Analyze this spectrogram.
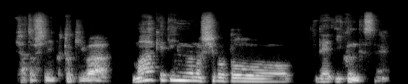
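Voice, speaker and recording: A man's voice moves through very wide pitch swings, with music in the background. The sound is dry and close with no echo. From Japan (Yokohama) and San Diego, California. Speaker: company employee in marketing. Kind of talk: interview. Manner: halting, many fillers.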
